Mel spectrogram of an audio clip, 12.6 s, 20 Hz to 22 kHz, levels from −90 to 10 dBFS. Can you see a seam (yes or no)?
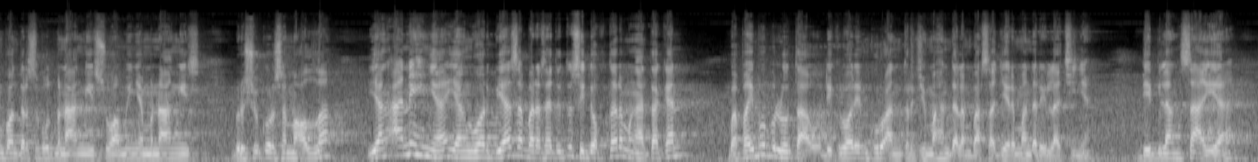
no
